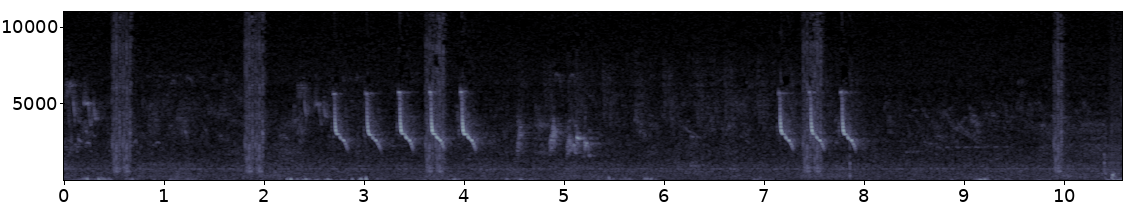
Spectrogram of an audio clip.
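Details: Tailorbird calling in the Himalayan foothills at Rishikesh, India: short series of sharp, downward-slurred high notes repeated in quick runs of four, with pauses between runs, plus occasional clicks in the background.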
